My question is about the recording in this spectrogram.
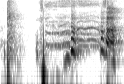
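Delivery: high helpless laugh; real burst of laughter. Real, not acted. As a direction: crack up mid-story. Laughing mid-story.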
